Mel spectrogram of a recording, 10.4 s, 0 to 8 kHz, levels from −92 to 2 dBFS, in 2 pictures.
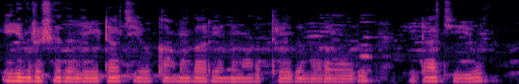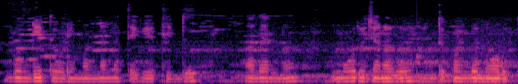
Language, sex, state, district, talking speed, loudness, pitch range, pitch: Kannada, male, Karnataka, Gulbarga, 90 wpm, -36 LUFS, 110-120 Hz, 115 Hz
